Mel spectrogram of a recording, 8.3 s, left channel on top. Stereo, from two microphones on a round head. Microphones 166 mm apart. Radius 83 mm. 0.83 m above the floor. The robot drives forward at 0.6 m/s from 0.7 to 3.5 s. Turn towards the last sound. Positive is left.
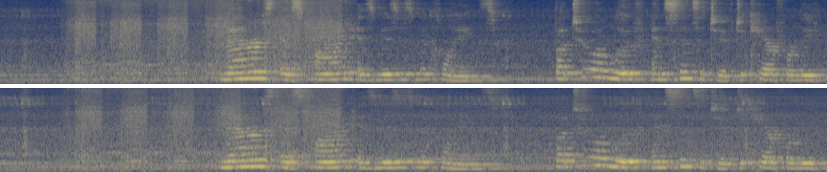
turn(degrees=80)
